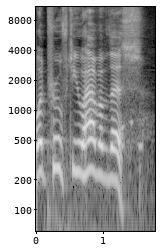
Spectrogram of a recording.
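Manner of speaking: very high, loud, challenging yell. Voicing someone in the crowd who yells back: yelling from the crowd. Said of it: "someone yells back".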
